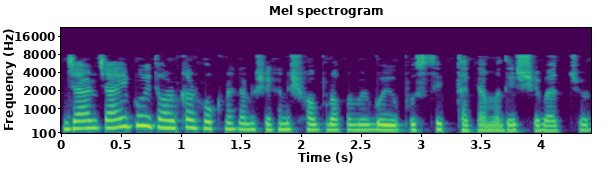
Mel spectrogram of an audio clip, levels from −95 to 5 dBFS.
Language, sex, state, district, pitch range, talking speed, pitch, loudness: Bengali, female, West Bengal, North 24 Parganas, 195-260 Hz, 205 wpm, 210 Hz, -14 LUFS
